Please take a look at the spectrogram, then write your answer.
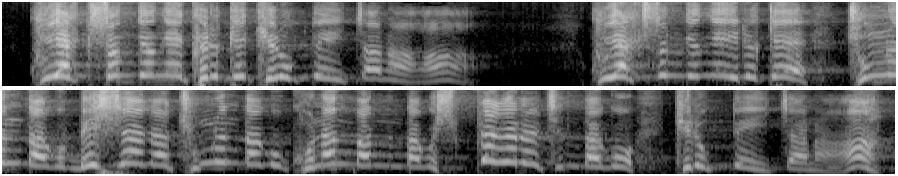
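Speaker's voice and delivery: staged exasperated reminder; acted reproach. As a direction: list it as if they should have known. Acted scolding over ignorance of scripture.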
